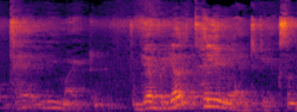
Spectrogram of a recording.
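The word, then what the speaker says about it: phthalimide: Gabriel थैलामाइड, P silent है यहां पर, पिथैलामाइड मत कर देना, गैब्रियल थैलामाइड रिएक्शन।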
